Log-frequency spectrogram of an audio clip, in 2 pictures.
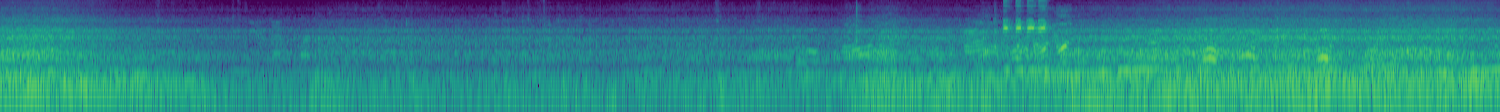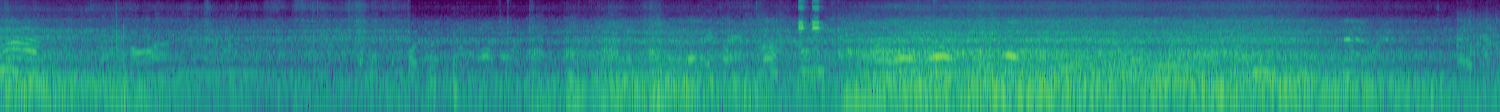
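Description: A tractor engine runs and revs hard, rising and falling in pitch.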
